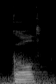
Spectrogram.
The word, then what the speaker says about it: Gould: Gould? Gould? How do you pronounce G-O-U-L-D? – Gold. – Gold? – Yeah.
